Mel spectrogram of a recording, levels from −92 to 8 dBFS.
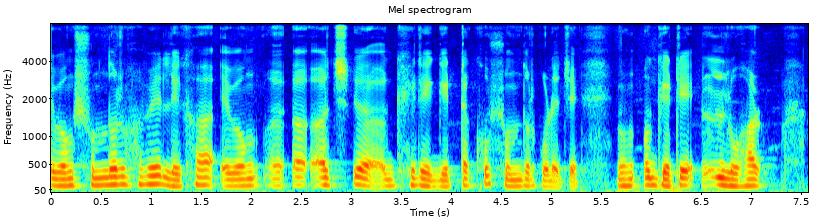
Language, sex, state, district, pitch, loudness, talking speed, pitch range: Bengali, male, West Bengal, Purulia, 125 Hz, -16 LUFS, 140 wpm, 115-135 Hz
